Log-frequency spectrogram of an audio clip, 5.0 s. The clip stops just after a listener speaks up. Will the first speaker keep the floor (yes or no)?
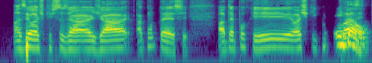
yes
